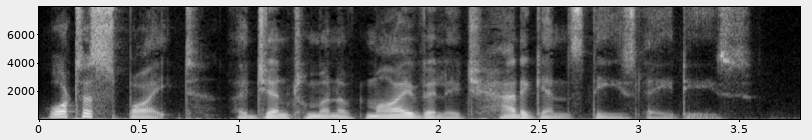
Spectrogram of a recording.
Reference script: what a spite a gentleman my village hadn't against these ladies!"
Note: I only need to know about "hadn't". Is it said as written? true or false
false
